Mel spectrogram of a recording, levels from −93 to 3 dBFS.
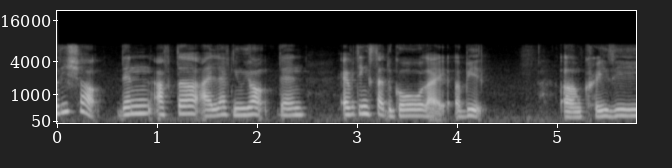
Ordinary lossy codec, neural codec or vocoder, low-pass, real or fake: none; none; 7.2 kHz; real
